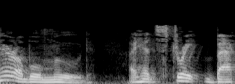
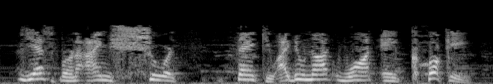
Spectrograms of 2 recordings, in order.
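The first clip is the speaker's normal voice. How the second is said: voice raised and pitched up in irritation; 9 semitones higher than usual. Answering Verna's cookie question a second time, raised voice. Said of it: "there's no need to raise your voice".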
